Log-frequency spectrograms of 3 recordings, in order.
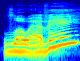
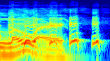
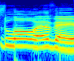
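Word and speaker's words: Loewe: I was been pronouncing what I thought was low l-o-e-w-e-e is not pronounced that way it's it's low Eva what yeah oh I had low way yeah it's low have a or something so I said this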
